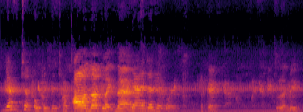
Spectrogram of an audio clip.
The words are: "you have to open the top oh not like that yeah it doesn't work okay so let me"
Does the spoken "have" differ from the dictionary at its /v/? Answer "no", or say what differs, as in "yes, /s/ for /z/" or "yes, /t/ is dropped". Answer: yes, /p/ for /v/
